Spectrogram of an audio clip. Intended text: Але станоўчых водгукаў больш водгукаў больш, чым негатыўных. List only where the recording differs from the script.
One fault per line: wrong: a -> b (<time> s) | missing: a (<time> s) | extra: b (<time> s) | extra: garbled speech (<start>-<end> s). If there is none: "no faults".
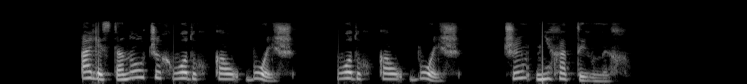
no faults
